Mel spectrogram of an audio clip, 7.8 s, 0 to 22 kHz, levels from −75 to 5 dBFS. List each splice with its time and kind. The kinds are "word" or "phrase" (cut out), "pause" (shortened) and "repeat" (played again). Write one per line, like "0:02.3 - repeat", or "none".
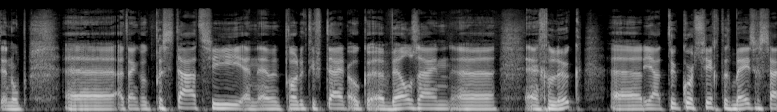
0:03.5 - word
0:05.3 - word
0:06.4 - phrase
